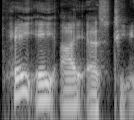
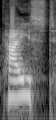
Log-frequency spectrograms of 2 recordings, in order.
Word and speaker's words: KAIST: KAIST, that is how it is spelt and the way it is pronounced. KAIST, not Keist, it is KAIST.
